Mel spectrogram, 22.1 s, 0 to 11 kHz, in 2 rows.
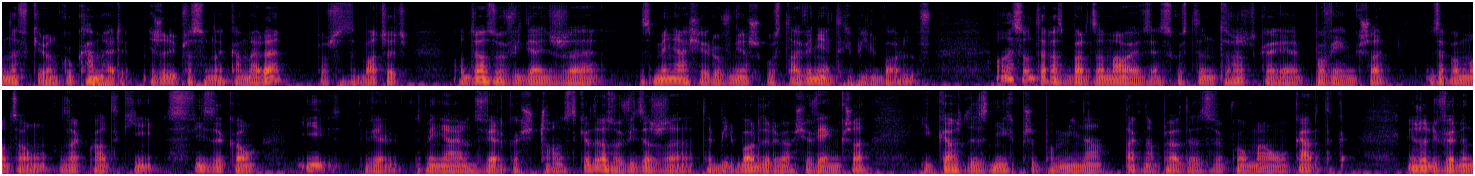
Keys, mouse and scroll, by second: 1.4 g, 8.7-10.6 right drag, 11.0-12.5 middle drag, 12.5-19.7 drag, 20.3-21.9 drag.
